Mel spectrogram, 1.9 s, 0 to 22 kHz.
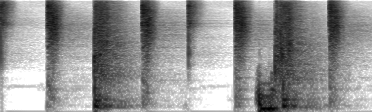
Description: Index of /VEE/VEE2 Loops 128BPM
VEE2 Electro Loop 120.wav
